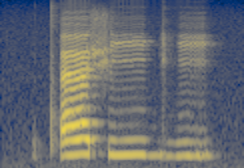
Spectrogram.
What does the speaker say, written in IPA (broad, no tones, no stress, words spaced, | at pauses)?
tʼæ ʃiː ɡʱi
